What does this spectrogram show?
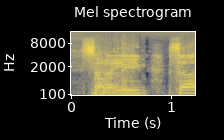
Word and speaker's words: Solene: wondering how it is you pronounce it. What are we talking about? Solene? Soline. Soline.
